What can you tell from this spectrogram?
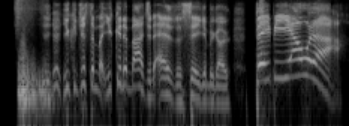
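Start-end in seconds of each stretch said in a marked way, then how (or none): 3.4-4.5 put-on American accent, very high pitch. Imagining Ezra seeing Grogu and naming him: Ezra in an American accent. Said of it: "That's my amazing American accent".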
